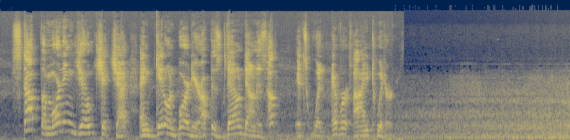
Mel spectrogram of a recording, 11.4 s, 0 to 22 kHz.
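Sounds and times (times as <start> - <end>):
speech: 0.5 - 8.0
airplane engine roaring overhead: 3.4 - 11.3.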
